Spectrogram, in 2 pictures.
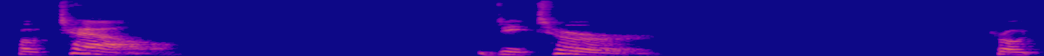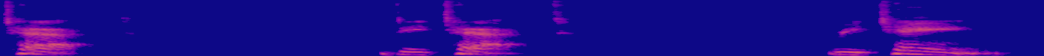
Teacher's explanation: I think you can hear there's stress on the second syllable not on the first and we pronounce the [t].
